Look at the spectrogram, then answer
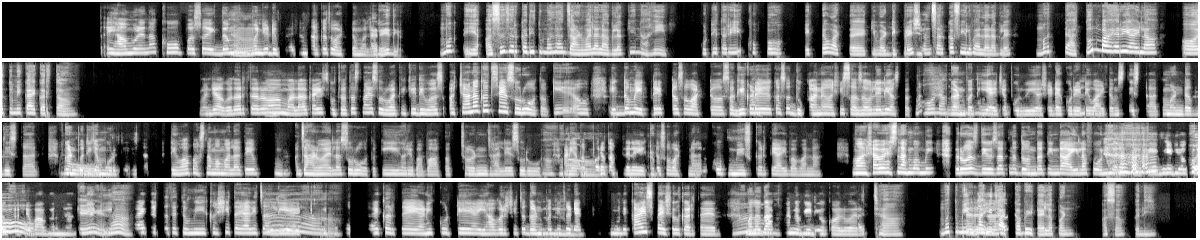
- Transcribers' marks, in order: distorted speech; in English: "डिप्रेशनसारखच"; in English: "डिप्रेशनसारखं"; tapping; unintelligible speech; other background noise; laughing while speaking: "मग अशा वेळेस ना"; chuckle; drawn out: "हां"; unintelligible speech
- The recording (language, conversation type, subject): Marathi, podcast, एकटेपणा भासू लागल्यावर तुम्ही काय करता?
